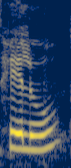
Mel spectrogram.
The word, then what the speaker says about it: Jelu: Jelu, pronounce Helu.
